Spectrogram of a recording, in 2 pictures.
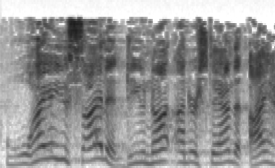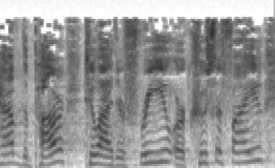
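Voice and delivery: loud, high exasperated demand; frustrated Pilate. Retold or imitated. Pilate confronting a silent Jesus, loud and exasperated. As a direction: bark at him as a fed-up governor. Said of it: "Pilate got all frustrated with him".

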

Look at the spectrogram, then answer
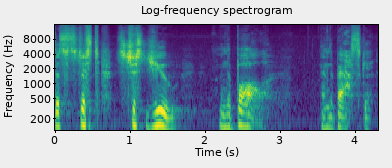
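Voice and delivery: fading to a near whisper; soft, fading words of total focus; hushed focus. Retold or imitated. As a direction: shut the crowd out and sink into calm. Calm focus at the free throw.

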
